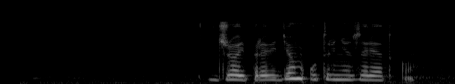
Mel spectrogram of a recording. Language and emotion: Russian, neutral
